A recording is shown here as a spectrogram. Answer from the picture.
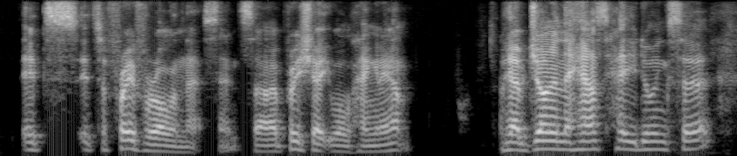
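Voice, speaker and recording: This man talks at a very fast pace with lively intonation. The recording is very clean, with a silent background. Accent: Australian. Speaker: live streamer, card collector. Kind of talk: casual live-stream chat. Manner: chatty, friendly.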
